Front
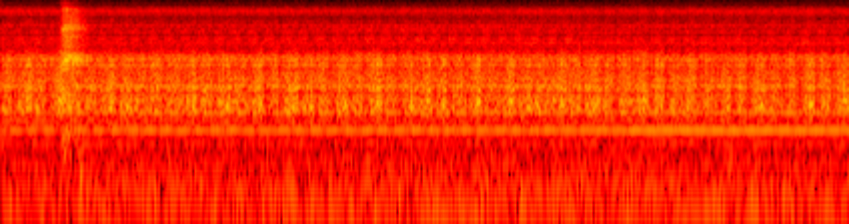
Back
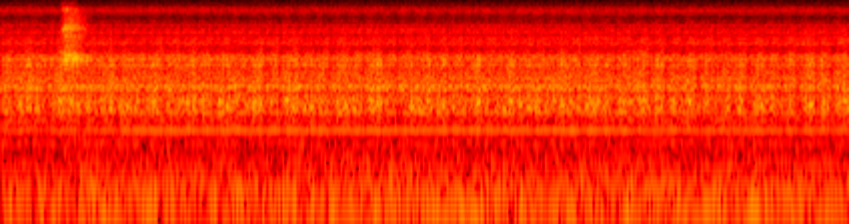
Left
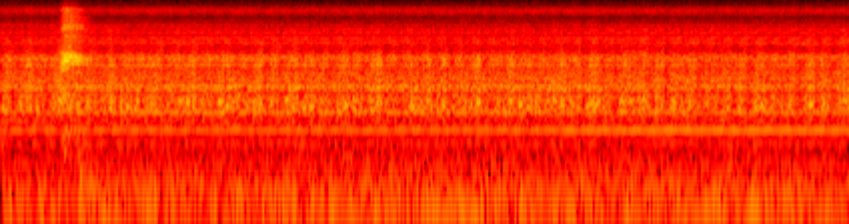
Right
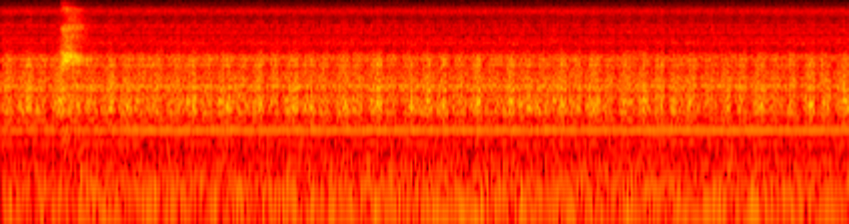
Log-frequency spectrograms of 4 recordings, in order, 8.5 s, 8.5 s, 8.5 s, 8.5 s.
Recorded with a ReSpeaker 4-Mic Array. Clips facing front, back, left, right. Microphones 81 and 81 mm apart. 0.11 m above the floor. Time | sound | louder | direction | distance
0.6 | a gasp | front 2 dB, even | 10° left | 4.5 m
